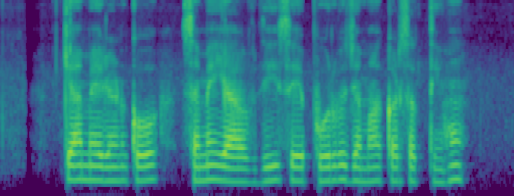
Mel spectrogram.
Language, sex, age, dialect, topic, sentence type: Hindi, female, 18-24, Garhwali, banking, question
